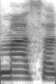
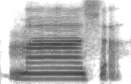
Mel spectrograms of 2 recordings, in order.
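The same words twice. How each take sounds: First: Said in the usual way. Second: MASA drawn out, first syllable held long; slow, teacherly "Maa-sa" showing both syllables. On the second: Shown as a demonstration. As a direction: stretch "Masa" into two syllables, ma-sa. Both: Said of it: "Acá estas dos sílabas son libres".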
